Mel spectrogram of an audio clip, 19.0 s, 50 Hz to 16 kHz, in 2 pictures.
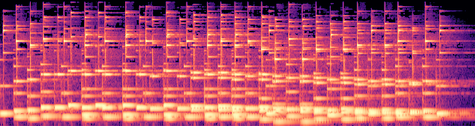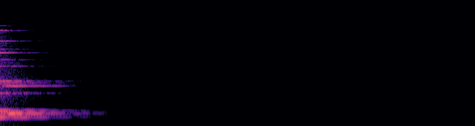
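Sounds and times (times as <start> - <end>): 
music box playing: 0.0 - 9.7.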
